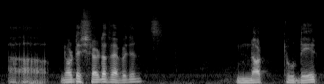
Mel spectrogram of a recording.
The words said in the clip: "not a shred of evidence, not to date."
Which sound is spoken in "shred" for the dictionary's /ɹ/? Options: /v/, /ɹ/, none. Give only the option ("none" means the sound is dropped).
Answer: none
